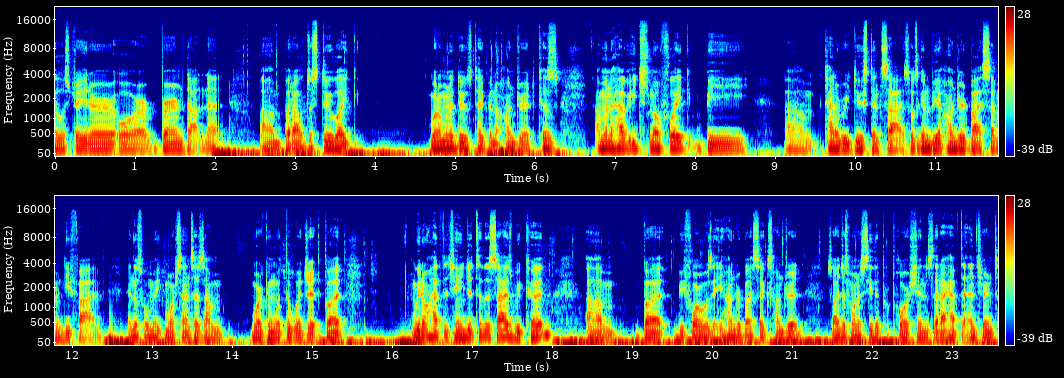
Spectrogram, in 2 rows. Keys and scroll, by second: 5.1 |, 6.5 0, 19.7 8.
